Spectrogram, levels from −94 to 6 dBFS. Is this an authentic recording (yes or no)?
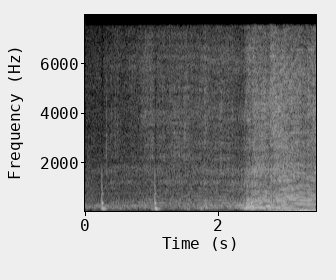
yes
